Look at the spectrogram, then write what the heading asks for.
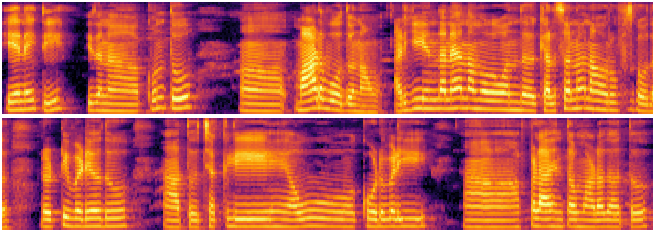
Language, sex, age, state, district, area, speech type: Kannada, female, 18-30, Karnataka, Dharwad, urban, spontaneous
